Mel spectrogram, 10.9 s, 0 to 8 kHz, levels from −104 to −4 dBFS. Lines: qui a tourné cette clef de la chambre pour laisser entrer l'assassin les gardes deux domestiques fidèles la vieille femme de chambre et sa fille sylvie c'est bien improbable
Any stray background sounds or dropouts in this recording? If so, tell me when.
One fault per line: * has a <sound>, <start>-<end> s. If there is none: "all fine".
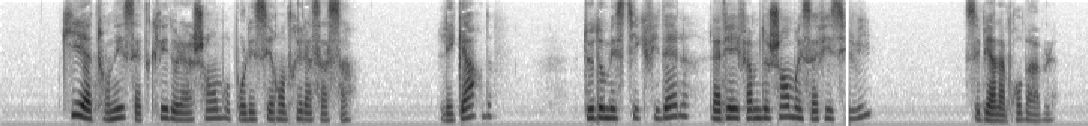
* has a dropout, 8.4-8.5 s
